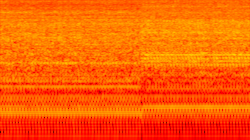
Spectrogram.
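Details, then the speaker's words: Predator small engine just under a minute into an oil-additive durability test: steady even drone with one pitch step, no ticks or knocks, no smoke, no apparent engine damage yet; normal running. "And the test has been underway for just under a minute, and the engine still sounds great with no apparent engine damage yet."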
